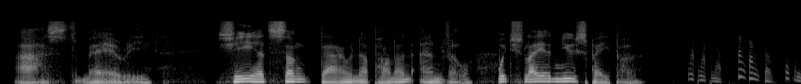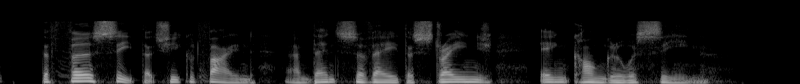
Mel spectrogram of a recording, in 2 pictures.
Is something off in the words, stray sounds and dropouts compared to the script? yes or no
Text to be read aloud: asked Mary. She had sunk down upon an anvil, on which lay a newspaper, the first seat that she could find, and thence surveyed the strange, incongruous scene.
yes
